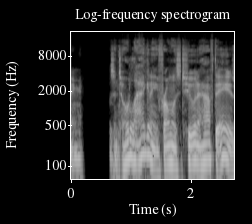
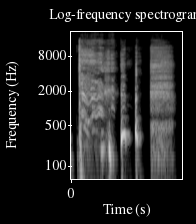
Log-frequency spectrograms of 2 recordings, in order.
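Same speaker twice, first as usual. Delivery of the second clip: retold laugh. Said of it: "he laughed so hard".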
